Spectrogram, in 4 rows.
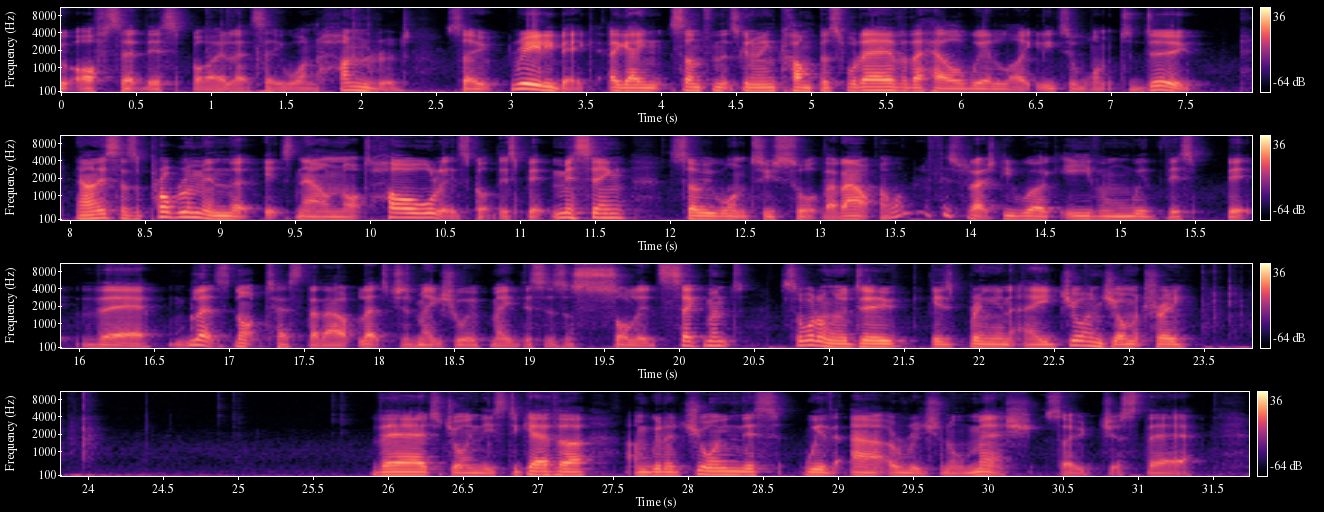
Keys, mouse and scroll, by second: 0.9 KP_1, 1.0 KP_0, 1.9 Return, 2.6-2.9 scroll down 1, 2.9 middle click, 3.8 scroll up 1, 4.2 middle click, 7.9 scroll down 1, 8.2 middle click, 10.0 scroll up 1, 13.4 middle click, 16.8-17.4 scroll down 1, 18.1 shift+middle click, 19.8 scroll up 1, 20.6 Escape, 21.5 shift+a, 22.6 double click, 23.4-24.4 typing, 26.0 double click, 31.1 middle click.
